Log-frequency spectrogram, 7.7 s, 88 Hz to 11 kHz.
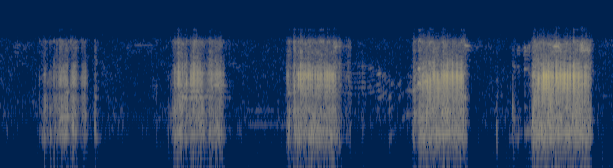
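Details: Pet only a few months old snoring while asleep: five rattling, nasal snores at about 40 a minute, separated by near silence.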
